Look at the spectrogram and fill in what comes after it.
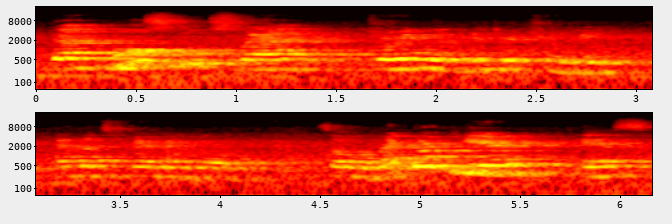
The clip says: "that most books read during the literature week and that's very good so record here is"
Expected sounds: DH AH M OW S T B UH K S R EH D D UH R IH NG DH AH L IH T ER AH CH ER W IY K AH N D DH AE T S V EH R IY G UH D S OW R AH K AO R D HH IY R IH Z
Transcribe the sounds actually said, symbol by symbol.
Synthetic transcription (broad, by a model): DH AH M OW S T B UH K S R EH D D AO IH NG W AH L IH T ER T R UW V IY AH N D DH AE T S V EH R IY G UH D S OW R AH K AO R D HH IY R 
